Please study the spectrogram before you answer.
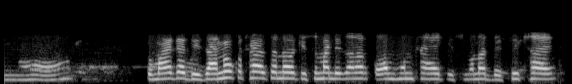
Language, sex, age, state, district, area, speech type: Assamese, female, 30-45, Assam, Sivasagar, rural, conversation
